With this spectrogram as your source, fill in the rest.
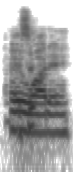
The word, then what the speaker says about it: Ayoade: Ayoade.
